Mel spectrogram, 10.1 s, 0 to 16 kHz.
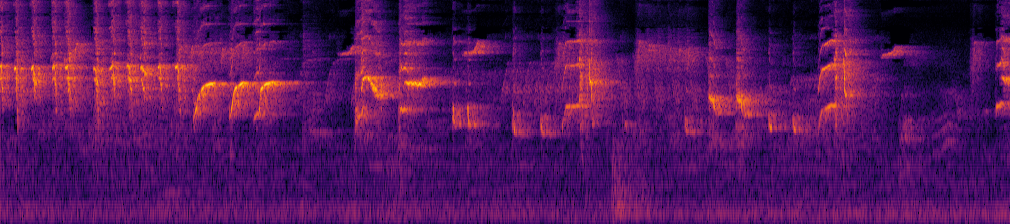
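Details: Champion kacer, a caged oriental magpie-robin competing at a bird festival on 26 November 2023, singing a loud, varied run of clear whistles, buzzy notes and rapid repeated chirps.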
